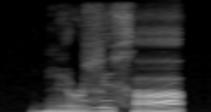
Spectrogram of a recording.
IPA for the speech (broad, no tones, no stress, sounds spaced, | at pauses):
b ĩ ɹ ɮ i x ã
